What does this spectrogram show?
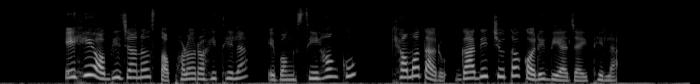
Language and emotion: Odia, neutral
